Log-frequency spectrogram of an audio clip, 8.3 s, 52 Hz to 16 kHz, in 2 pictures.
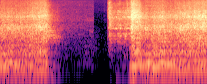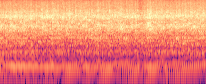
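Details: BMW 335i wagon swap, first engine start in new chassis, garage open: cranks briefly, catches and settles into steady, even idle with no knocks or misses; engine healthy, though fault codes remain.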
